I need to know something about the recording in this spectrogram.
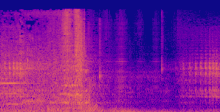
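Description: Dark cinematic sound design: a deep steady rumble under a rushing swell that cuts away about two seconds in, leaving the low rumble with a few faint ticks.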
